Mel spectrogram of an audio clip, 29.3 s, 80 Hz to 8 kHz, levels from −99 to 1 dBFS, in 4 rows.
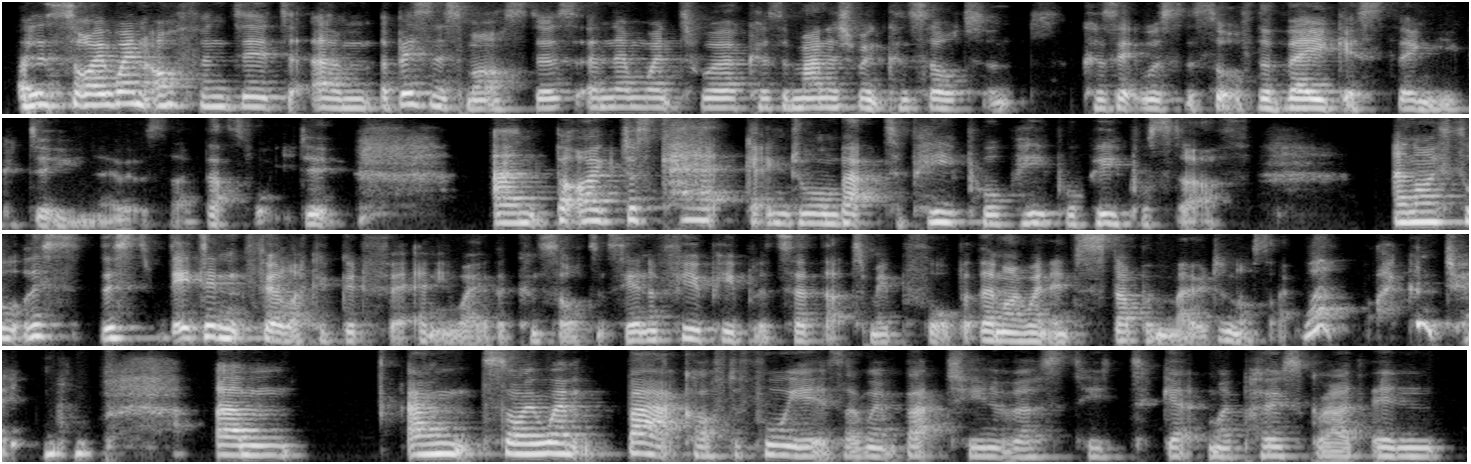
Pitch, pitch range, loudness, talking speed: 205 Hz, 185-235 Hz, -19 LUFS, 235 wpm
